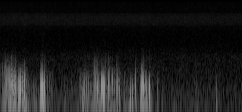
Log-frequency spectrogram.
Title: Weird Stomach Sounds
